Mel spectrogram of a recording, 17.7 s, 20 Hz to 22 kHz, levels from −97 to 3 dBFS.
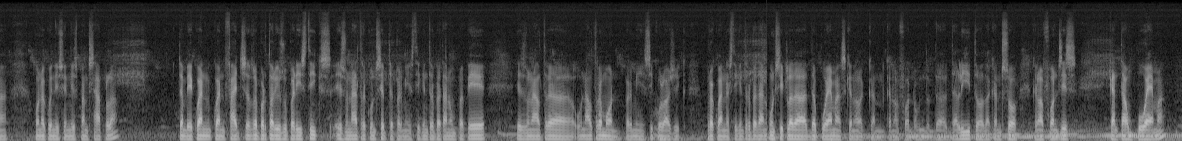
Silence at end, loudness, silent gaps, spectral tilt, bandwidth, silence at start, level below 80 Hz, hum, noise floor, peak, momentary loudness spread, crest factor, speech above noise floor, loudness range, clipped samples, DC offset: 0 s; -30 LUFS; none; -6.5 dB/octave; over 20 kHz; 0 s; -46 dBFS; none; -53 dBFS; -10 dBFS; 10 LU; 20 dB; 24 dB; 2 LU; under 0.1%; under 0.1%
